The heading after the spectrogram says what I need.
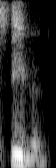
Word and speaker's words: Stephen: I mean, you say Stephan. I'm like, okay. It's Stephen.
